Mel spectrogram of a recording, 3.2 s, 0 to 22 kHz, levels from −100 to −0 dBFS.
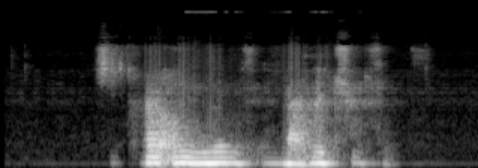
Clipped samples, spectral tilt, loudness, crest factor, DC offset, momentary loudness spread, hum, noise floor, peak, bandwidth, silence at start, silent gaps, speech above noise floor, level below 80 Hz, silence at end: under 0.1%; -9 dB/octave; -13 LUFS; 14 dB; under 0.1%; 12 LU; none; -72 dBFS; -2 dBFS; 7 kHz; 0.65 s; none; 59 dB; -46 dBFS; 0.75 s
